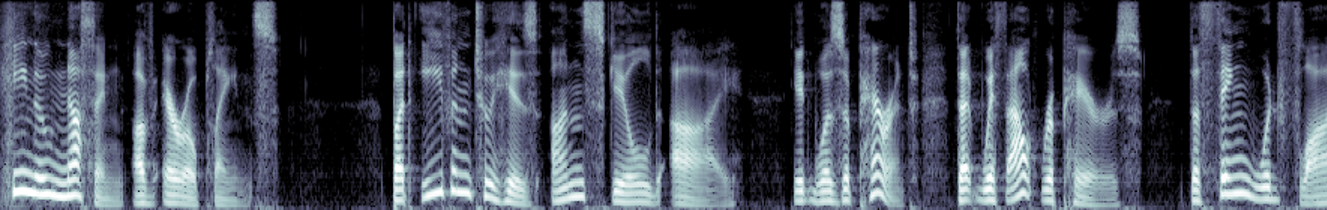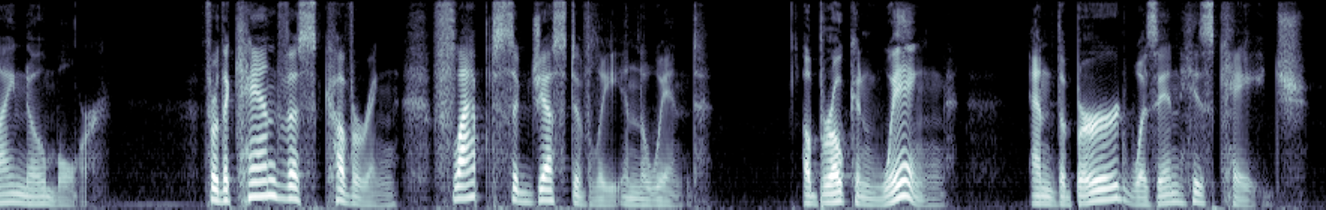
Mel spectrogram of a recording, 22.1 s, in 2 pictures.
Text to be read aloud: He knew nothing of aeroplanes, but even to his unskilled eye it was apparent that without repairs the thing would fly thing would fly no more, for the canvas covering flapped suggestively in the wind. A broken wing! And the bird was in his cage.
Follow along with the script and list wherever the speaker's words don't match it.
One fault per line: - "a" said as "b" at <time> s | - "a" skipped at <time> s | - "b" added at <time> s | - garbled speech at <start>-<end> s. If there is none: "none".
- "thing would fly" skipped at 11.2 s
